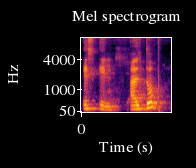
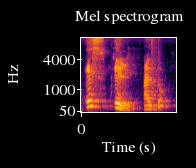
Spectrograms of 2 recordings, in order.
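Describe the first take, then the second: First: Slow question with a rise on alto; slow translation. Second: Very slow, rising question; slow translation. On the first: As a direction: lay it out slowly again. (pregunta lenta subiendo en alto) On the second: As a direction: drag it out for the students. (traducción muy lenta) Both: Shown as a demonstration.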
